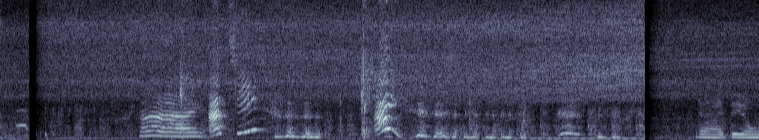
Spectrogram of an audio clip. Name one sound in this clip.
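A baby babbles and laughs.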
